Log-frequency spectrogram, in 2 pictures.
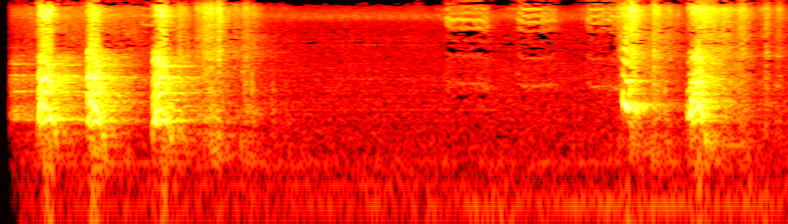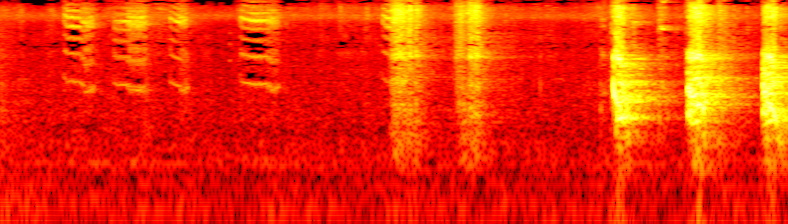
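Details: Labrador Retriever puppy barking in reaction to a rat: two bursts of sharp, bright barks in quick groups of three or four, separated by quieter whines and small yelps, indoors.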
